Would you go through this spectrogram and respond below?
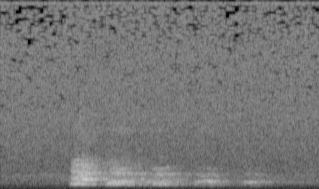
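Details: Dog barking at night: a single harsh bark bursting in at half a second, then trailing into a wavering, whine-like tail of lower yips that fades over about a second and a half, with a quiet background.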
